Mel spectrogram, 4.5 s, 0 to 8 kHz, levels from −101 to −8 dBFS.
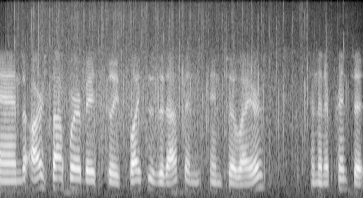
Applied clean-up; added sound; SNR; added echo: none; Applause; 14 dB; none.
